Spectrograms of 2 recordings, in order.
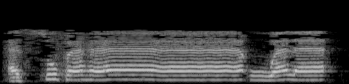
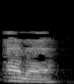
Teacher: ألا الهمزة الثانية مفتوحة، لما تيجي تقرأ تبدل الهمزة الثانية واو مفتوحة · Shown in: first take · Term: الإبدال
